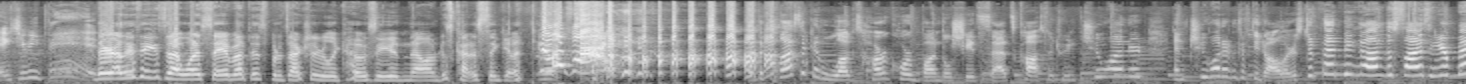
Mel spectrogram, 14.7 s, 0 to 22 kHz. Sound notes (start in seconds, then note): 5.1 laughs; 5.4 shrieking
